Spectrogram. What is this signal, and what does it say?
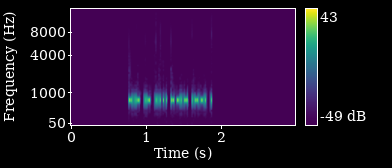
Morse code, heard as a keyed tone, about 63 wpm, 700 Hz. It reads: KA5QPE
